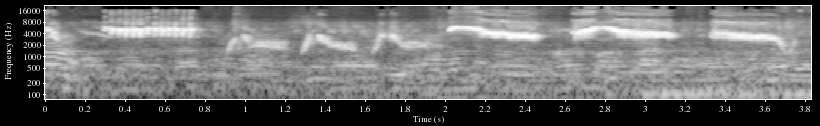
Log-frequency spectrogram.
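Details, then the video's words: Iranian lark, named as Mashhadi, delivering a buzzy held note, several rising slurred whistles and long descending whistled phrases, with a low hum underneath. "Jal Birds Iranians Lark Sounds | صدای طرقه، مشهدي مست"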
